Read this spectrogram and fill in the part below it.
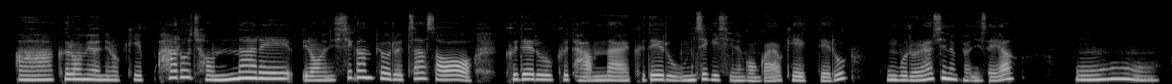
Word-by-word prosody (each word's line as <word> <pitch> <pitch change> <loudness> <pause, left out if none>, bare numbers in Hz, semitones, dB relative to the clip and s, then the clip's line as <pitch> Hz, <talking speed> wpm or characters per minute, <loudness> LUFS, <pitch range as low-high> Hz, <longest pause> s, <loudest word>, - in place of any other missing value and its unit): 아 215 0 +1
그러면 235 -3 +2
이렇게 205 +1 -3 0.2
하루 320 +1 0
전날에 270 +4 +4
이런 195 +1 -1
시간표를 290 -3 0
짜서 220 -5 +2 0.3
그대로 235 -2 +1
그 220 - -3
다음 190 +1 -1
날 190 -1 +1
그대로 215 0 0
움직이시는 200 -2 -2
건가요 165 +3 -3
계획대로? 185 +5 -2 0.4
공부를 200 -2 0
하시는 255 +1 +3
편이세요? 180 +5 -2 0.6
오. 215 -2 0
215 Hz, 270 characters per minute, -24 LUFS, 195-245 Hz, 0.6 s, 전날에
